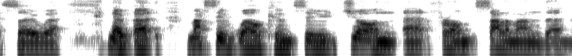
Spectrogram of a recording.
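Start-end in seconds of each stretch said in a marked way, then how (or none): none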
